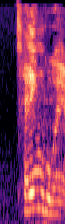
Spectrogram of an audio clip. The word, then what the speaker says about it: Tanguay: Tangway.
